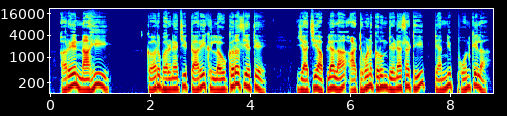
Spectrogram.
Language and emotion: Marathi, sad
